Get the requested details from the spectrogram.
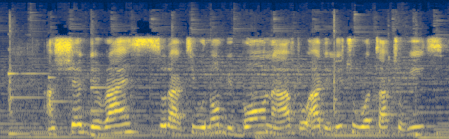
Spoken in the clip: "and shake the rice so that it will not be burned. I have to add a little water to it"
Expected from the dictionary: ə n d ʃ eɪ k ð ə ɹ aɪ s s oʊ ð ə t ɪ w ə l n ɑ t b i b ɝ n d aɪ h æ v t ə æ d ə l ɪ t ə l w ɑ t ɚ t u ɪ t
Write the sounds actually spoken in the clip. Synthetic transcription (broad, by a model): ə n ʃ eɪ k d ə ɹ aɪ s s oʊ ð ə t ɪ w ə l n ɑ t b i b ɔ n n h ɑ f t ə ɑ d ə l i t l w ɑ t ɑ t u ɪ t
